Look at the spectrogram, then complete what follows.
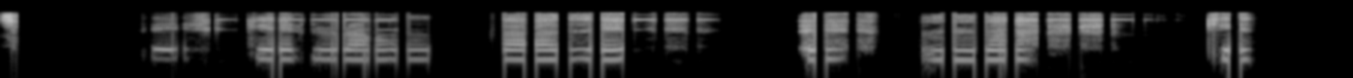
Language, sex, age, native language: Icelandic, female, 8, Icelandic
